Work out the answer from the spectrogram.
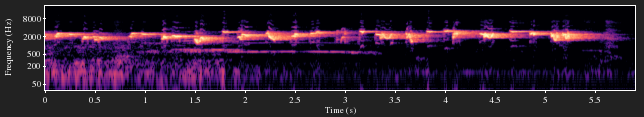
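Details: Sooty-headed bulbul song used as a lure to get lazy birds singing: a rapid string of short bubbly whistled notes dropping from high to lower pitch, repeated continuously, with a faint low hum beneath.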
